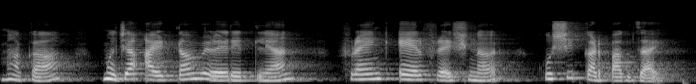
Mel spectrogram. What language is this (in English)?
Konkani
